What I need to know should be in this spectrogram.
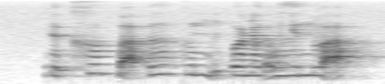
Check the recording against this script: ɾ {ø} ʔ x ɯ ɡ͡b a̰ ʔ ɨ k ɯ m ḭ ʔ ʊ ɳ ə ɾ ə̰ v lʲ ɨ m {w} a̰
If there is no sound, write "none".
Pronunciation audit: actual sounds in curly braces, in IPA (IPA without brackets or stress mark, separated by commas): y, v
